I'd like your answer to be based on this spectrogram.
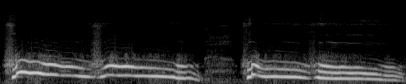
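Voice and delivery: high loud wind howl falling away. Acted. Snowstorm wind sound.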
